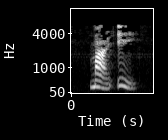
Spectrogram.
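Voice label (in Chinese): "满意" Mandarin Chinese; hsk; chinese-flashcards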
